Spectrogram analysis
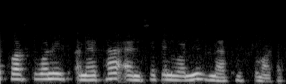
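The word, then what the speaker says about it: Agnatha: तो जिसके पास जॉ नहीं होगा, जिसके पास जबड़े नहीं होंगे, ये मतलब नॉट होता है, उनको हम अनैथा कहते हैं, जी साइलेंट होता है।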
